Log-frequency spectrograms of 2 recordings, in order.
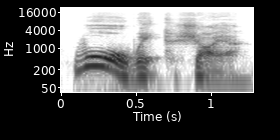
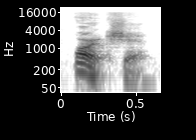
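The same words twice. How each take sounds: First: Every letter is sounded, including the middle w. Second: The middle w is silent, said like Worrick-sher. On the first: This is how the spelling looks. The speaker calls it wrong. "which is spelt Warwickshire" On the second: This is how locals say it. The speaker calls it right. "but it's Warwickshire"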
